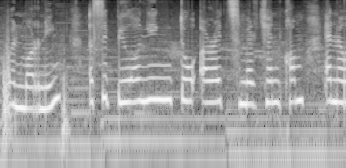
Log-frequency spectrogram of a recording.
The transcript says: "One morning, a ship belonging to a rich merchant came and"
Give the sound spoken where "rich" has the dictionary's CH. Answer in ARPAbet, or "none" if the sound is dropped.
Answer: S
